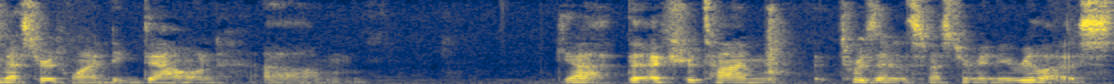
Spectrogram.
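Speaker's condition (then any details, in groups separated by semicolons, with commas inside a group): No condition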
